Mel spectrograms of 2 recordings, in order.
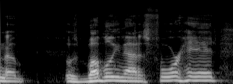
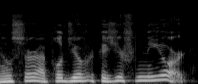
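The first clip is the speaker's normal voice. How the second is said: ordinary delivery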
